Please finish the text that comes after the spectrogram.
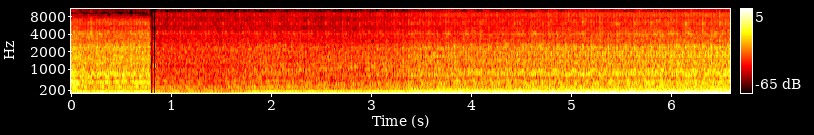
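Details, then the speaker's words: Ford 550 backhoe diesel with a newly fitted injection pump and injectors, cranked on a jump pack: steady, low cranking chug of about four beats a second that never fires. It smokes, fuel is present, and it pops out the exhaust and intake; blown head gasket. "Smoke, got fuel down there, but it's popping out of the exhaust, out of the intake. So there's definitely something going on."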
